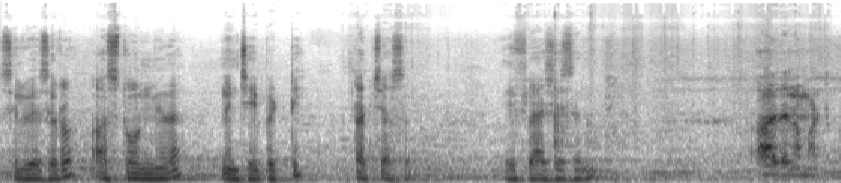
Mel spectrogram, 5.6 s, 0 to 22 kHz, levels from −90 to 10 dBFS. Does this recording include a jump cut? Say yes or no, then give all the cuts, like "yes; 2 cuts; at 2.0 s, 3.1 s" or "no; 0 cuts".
no; 0 cuts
